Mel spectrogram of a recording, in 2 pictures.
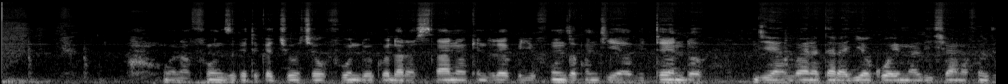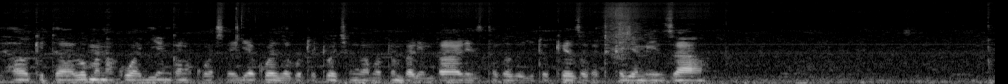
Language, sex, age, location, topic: Swahili, male, 18-24, Dar es Salaam, education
